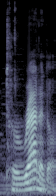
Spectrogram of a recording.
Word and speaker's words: Pteranodon: ？Pteranodon 啊，P 是不发音的是吧？Pteranodon 还真是吧？Pteranodon 翼龙属是吧？无齿翼龙啊。Pteranodon。来，这里总算对话了是吧 Hey, sweetheart.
